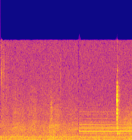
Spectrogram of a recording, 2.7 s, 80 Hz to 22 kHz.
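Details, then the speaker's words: DeForest 10DA517 AM radio being fed a test signal: mains hum, then a steady high test tone with a gritty, buzzy edge that sounds distorted despite a clean sine on the scope; the damaged, holed speaker cone is causing the distortion. "I'm going to vary the input signal level and listen to it it already sounds it sounds distorted to me and this is a bit of a big concern"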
